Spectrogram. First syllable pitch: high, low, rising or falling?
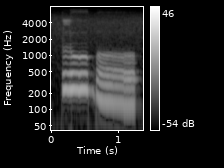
high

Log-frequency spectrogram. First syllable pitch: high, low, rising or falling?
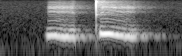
low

